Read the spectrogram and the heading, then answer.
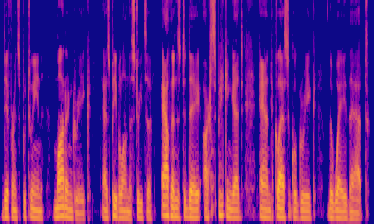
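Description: A male host with a fairly low voice. He asks long, meandering questions, circling back and restarting as he thinks. The recording is dry and close. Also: steady tone, normal speed, a little mellow, no echo. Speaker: interviewer host. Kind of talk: conversational interview.

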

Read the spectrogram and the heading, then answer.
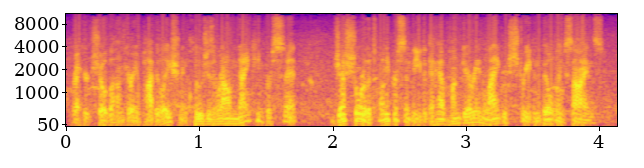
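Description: Male field reporter, quick and gravelly, noisy recording. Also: medium pitch, very animated. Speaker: news reporter. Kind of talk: scripted news narration.

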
